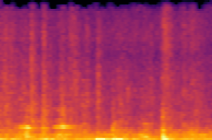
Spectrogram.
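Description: Footsteps on a hardwood floor: a few soft, low thumps, two of them close together about a second in. There are also faint, short high-pitched sounds in the first half.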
